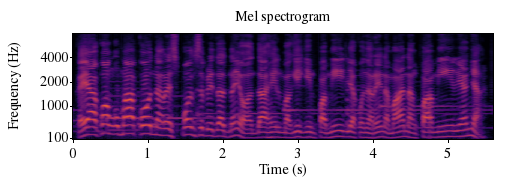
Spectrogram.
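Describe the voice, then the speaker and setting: Casting: male radio storyteller, slightly high voice, earnest confessional narration, heavy music bed. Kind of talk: first-person scripted narration of a letter. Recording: loud music under the voice. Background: prominent background music.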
